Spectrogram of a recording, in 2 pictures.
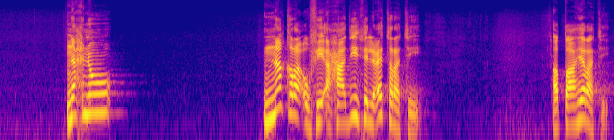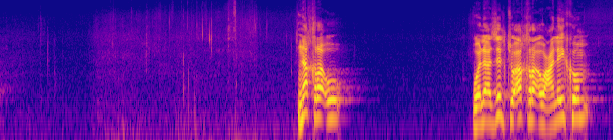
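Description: An elderly man recites in a melodic voice through a microphone, in short phrases with pauses between them.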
